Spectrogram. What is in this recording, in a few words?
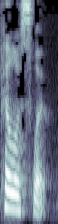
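"pillow slip", English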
